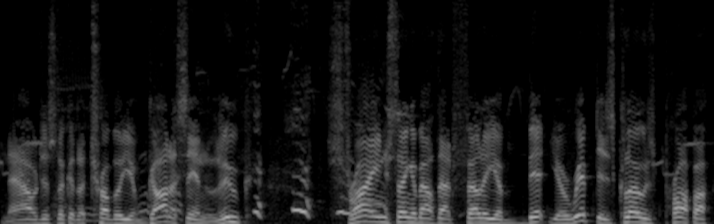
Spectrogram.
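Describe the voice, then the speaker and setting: An actor playing a gossipy, grumbling working-class country carter with folksy speech in an audio drama. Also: male voice, a little high, unhurried, a crowd in the background, lightly acted. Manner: folksy, grumbling, dialect grammar. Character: gruff rustic male carter, gossipy and grumbling, older working man.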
